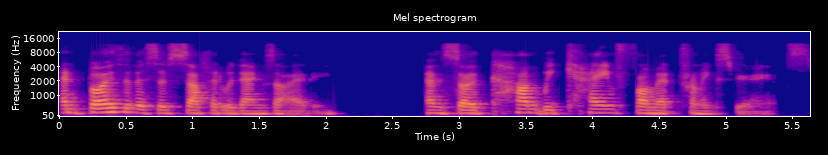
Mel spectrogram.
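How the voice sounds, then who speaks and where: Against a quiet background, a woman with an Australian accent speaks in a very deep, low pitch, somewhat breathy, with fairly even intonation. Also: moderate pace. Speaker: holistic counsellor and trauma therapist. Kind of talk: podcast interview.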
